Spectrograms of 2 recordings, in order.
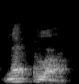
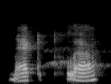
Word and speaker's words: Machpelah: How do you pronounce that word? Machpelah. Machpelah, which he hath, which is in the end of his field.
